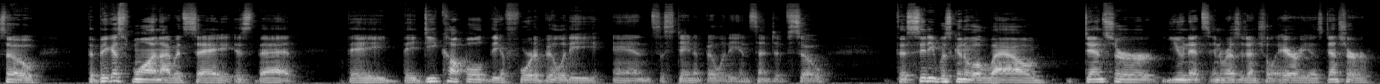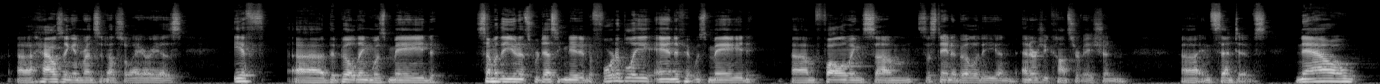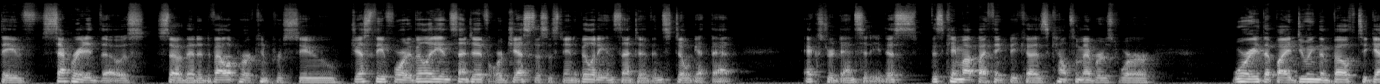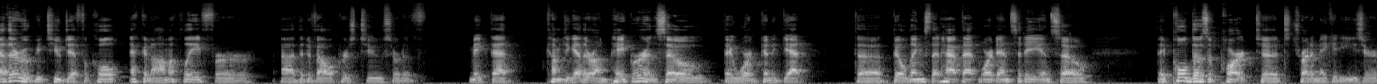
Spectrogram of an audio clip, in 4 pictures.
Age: 30-49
